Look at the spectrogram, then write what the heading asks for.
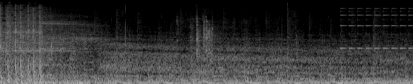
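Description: Rapid, dense machine-gun-style fire from an indie mech video game rattles continuously at close range with heavy booming weight throughout.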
